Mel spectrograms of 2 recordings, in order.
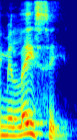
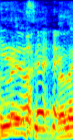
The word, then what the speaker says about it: Milacci: Milacci. Yes. Is that Italian? Yes, it is Italian, but we do not pronounce it in the Italian way, obviously. Which would be Milacci. Milacci, yeah. Right, but it's Milacci.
